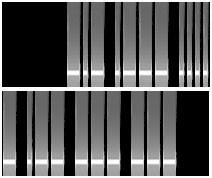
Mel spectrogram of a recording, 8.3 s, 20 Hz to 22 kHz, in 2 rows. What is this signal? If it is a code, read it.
Morse code, heard as a keyed tone, about 15 wpm, 700 Hz. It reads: KJ4WOO
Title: USA Call Signs - 6 Characters - Repeated 3x - 15wpm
